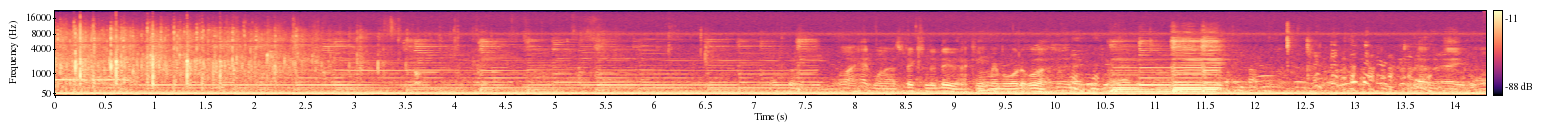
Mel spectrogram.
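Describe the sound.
An audience breaks into a round of applause for a fill-in performer, with a dense, steady patter of clapping over a low hum, and voices talk afterward.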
